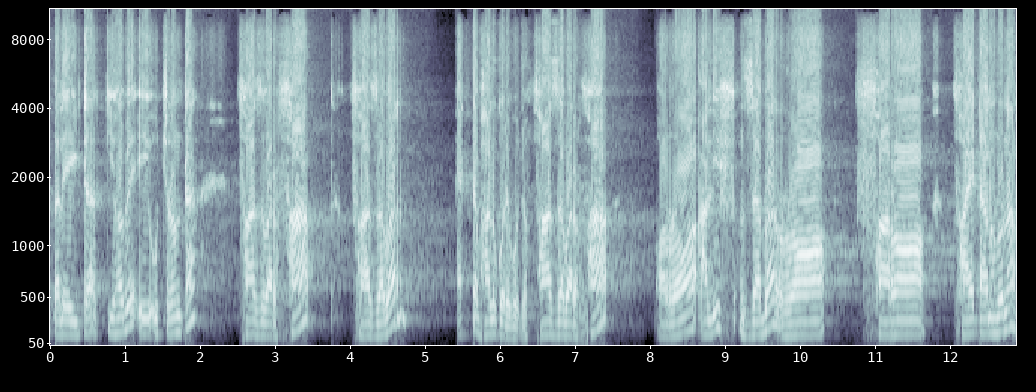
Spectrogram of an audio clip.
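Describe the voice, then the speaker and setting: A man teaching Quran reading step by step, patiently repeating syllables and often checking that his students understand. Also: mid-range voice. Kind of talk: step-by-step recitation lesson. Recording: long echoing reverb.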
